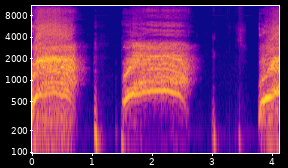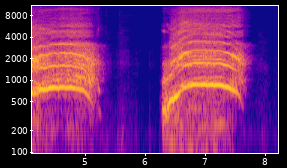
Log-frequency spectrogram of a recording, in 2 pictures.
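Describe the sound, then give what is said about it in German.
A person loudly imitates the screech of a caged parrot beside a restaurant, screaming "Papa": four long, harsh, strained cries with rising-then-falling pitch, separated by short gaps and faint clicks and breaths. “Und am Anfang denkst du dir, oh cool, ein echter Papagei. Aber dann gehst du direkt daneben an in das Restaurant, um zu essen und plötzlich macht es”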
